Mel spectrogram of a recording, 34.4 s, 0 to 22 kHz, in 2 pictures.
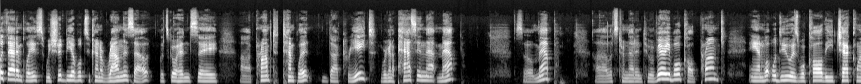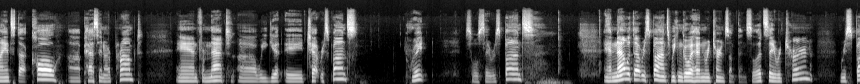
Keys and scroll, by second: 5.8 Return, 12.6 Return, 16.8 Return, 24.2 Return, 28.4 Return, 31.5 Tab.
